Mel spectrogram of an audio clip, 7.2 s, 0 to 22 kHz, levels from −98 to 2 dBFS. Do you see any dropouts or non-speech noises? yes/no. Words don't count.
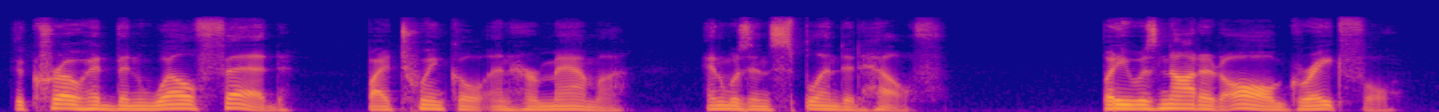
no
